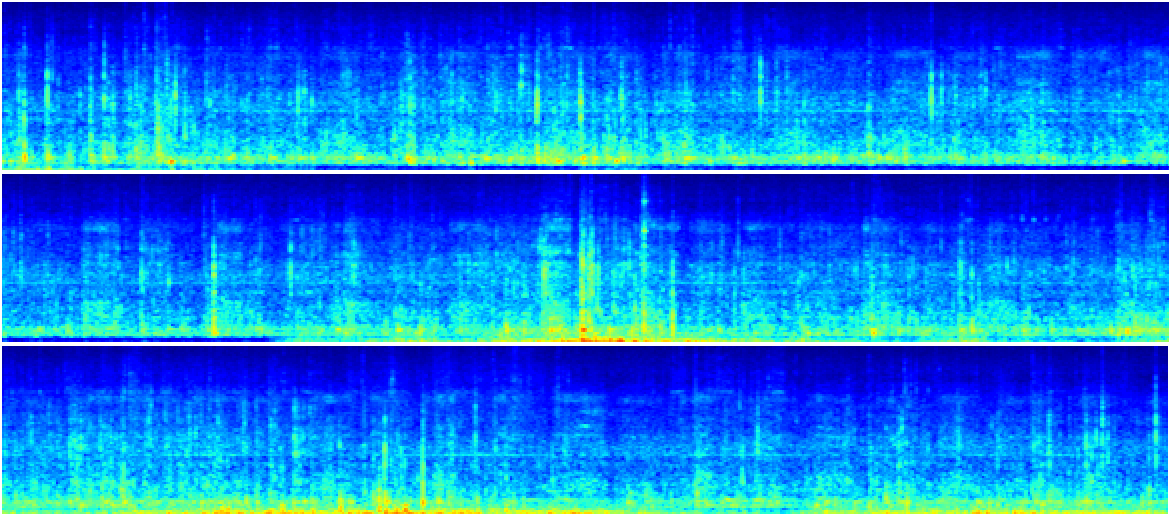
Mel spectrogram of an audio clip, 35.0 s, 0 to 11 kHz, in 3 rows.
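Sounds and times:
wind rumbling on microphone: 0:14.4 - 0:35.0
bike knocks and rattles: 0:14.5 - 0:35.0.

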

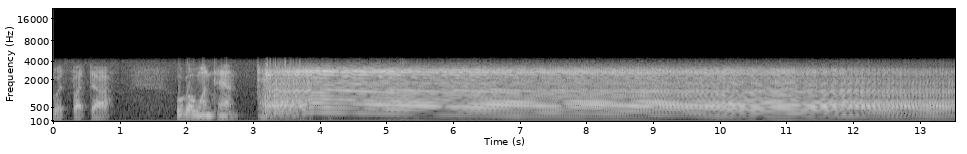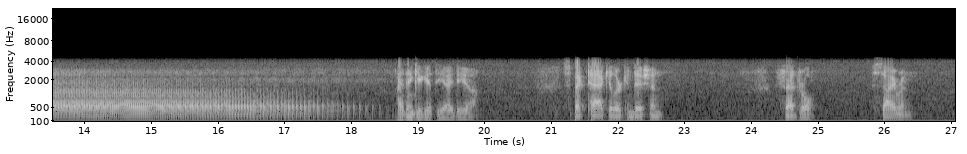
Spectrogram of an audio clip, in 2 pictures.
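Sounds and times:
air raid siren winding down: 0:03.0 - 0:19.0.

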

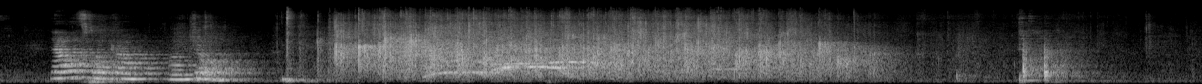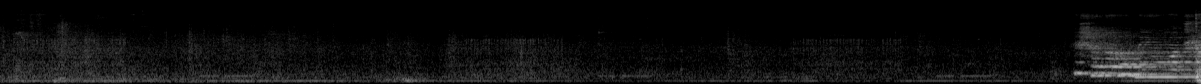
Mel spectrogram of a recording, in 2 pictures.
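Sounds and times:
audience applauding: 0:02.9 - 0:09.4
whooping: 0:03.8 - 0:09.0.

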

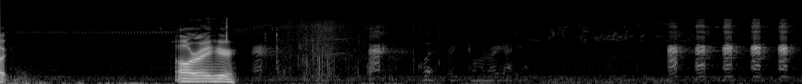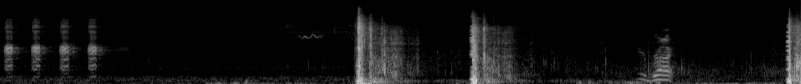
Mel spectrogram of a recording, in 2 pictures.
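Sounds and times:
duck quacking: 0:03.7 - 0:04.0, 0:06.7 - 0:09.1
shotgun shots: 0:11.6 - 0:13.6.

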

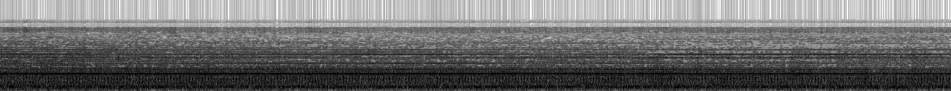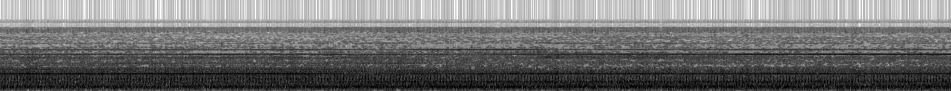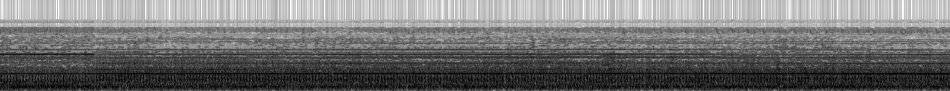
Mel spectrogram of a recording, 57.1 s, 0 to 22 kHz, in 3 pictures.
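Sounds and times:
helicopter engine and rotor drone: 0:00.0 - 0:57.0
high turbine whine: 0:00.0 - 0:57.0.

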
